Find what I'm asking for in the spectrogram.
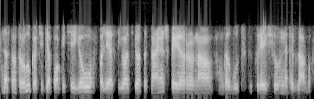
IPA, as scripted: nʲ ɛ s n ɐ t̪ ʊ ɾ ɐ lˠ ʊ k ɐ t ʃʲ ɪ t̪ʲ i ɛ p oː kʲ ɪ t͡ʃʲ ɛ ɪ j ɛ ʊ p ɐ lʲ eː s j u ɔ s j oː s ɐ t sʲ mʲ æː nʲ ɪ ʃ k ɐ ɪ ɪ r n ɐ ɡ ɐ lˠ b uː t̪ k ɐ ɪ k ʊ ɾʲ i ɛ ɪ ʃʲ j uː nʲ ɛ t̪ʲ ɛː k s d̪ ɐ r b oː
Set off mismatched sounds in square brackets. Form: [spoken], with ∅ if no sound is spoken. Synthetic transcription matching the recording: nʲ ɛ s n ɐ t̪ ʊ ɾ ɐ lˠ ʊ k ɐ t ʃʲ ɪ t̪ʲ i ɛ p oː kʲ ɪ t͡ʃʲ ɛ ɪ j ɛ ʊ p ɐ lʲ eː s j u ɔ s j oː s ɐ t sʲ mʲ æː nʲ ɪ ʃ k ɐ ɪ ɪ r n ɐ ɡ ɐ lˠ b uː t̪ k ɐ ɪ k ʊ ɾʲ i ɛ ɪ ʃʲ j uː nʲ ɛ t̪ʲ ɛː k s d̪ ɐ r b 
